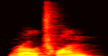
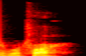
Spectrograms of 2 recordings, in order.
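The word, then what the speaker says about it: Ro Chuan (肉串): They got these little skewers called Ro Chuan. If you use the standard Putonghua Mandarin pronunciation. But up here with the Dongbei, the Northeast dialect, they say Ro Char.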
